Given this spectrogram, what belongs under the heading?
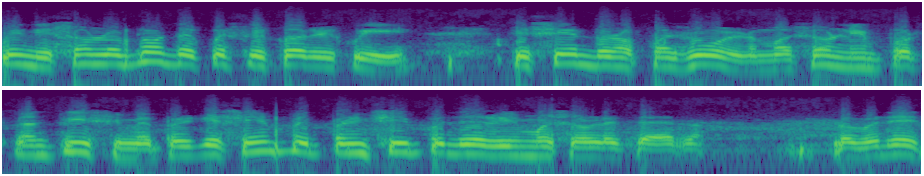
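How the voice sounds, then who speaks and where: Lively intonation from a man at high pitch amid noticeable background noise. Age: 80s+. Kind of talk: casual chat. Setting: in his home. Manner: halting.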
